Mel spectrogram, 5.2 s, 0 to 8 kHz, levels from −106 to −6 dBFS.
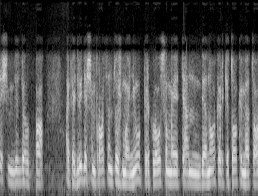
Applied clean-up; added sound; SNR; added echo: none; none; none; none.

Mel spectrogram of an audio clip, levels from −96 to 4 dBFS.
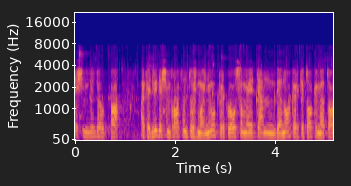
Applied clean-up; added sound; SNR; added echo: neural separator model SepFormer DNS4.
